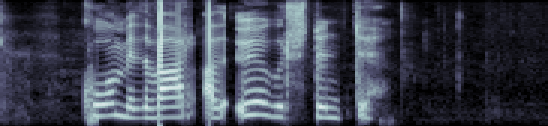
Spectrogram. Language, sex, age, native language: Icelandic, female, 20-29, Icelandic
